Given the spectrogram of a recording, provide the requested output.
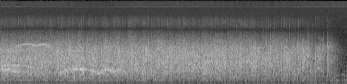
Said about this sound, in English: all that applause for your obvious radiant personality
